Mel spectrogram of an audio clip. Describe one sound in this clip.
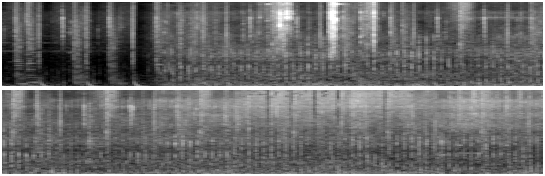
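A helicopter's rotor drones loudly and steadily overhead.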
